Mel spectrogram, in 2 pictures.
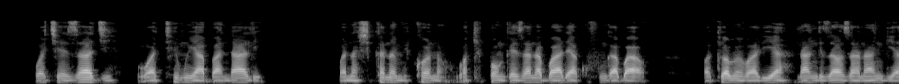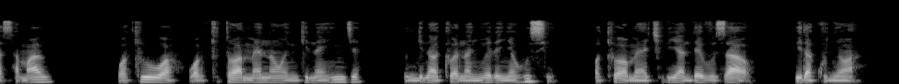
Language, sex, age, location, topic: Swahili, male, 25-35, Kisii, government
